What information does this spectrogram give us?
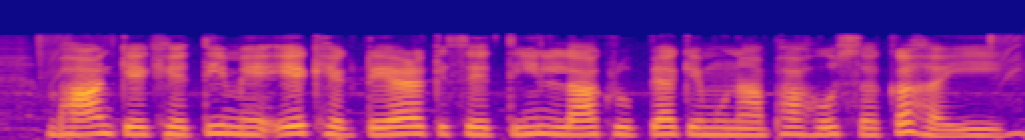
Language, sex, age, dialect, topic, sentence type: Magahi, female, 18-24, Central/Standard, agriculture, statement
